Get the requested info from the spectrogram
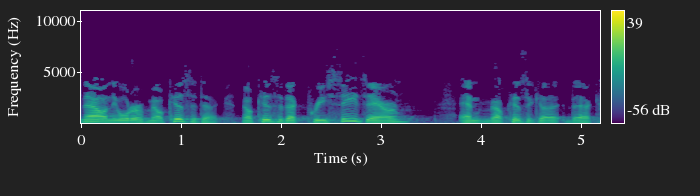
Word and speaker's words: Melchizedek: He became a high priest forever in the order of, have fun with the name, Melchizedek is the way I pronounce it. I wasn't there when he got named, so I don't know how the official pronunciation is, but I say Melchizedek.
